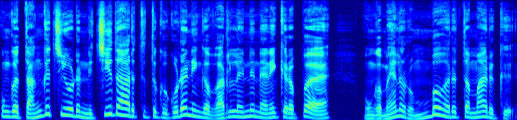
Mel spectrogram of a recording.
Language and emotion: Tamil, sad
